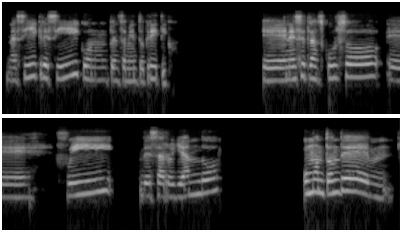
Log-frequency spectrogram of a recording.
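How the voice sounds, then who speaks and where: Chilean young woman telling her story slow n thoughtful, lots of ems, muffled dry sound. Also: fairly high pitch, dry recording. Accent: Chilean Spanish. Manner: thoughtful, many hesitations and restarts. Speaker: guest. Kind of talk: reflective personal storytelling.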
